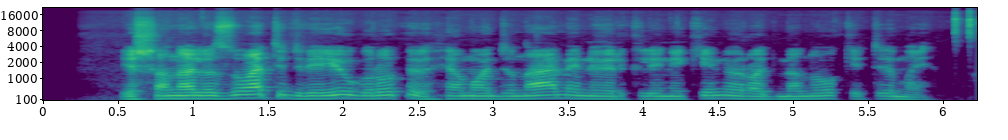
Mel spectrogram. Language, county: Lithuanian, Kaunas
